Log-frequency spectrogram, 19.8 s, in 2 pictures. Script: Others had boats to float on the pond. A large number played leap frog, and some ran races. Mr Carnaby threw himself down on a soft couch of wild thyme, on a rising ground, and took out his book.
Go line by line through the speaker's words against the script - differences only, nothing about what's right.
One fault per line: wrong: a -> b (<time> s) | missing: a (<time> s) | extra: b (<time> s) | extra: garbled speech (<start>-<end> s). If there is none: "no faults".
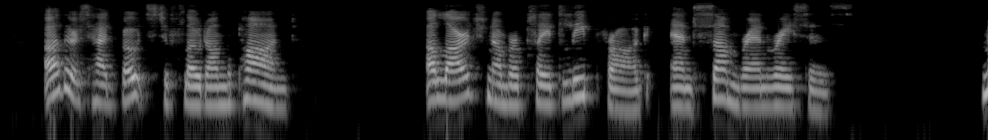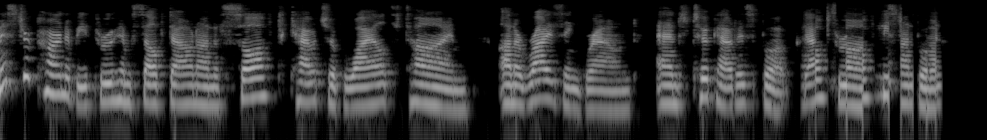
extra: garbled speech (17.9-19.3 s)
